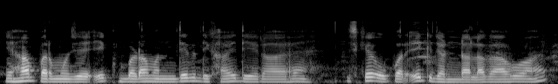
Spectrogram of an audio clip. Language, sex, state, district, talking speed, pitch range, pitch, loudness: Hindi, male, Uttar Pradesh, Saharanpur, 185 wpm, 125-140 Hz, 130 Hz, -21 LUFS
